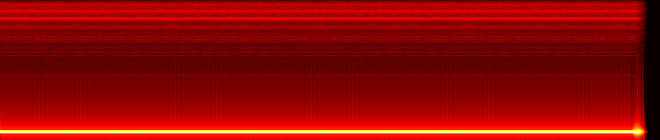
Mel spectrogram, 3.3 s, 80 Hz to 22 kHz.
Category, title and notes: Instrument samples > Synths / Electronic
01. FM-X SINE C3root
FM-X, MODX, Montage, Yamaha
